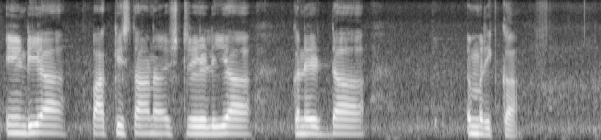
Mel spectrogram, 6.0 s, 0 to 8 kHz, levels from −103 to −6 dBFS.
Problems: background sounds at intervals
